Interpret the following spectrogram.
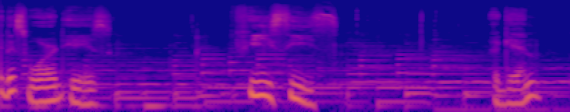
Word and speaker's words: feces: the right way to say this word is feces again feces this is the sixth word in our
